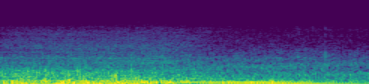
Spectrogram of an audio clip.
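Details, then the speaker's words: Goodman AC outdoor unit: condenser fan runs but compressor doesn't start, low steady electrical hum that stops when it kicks on; failed capacitor, fixed by capacitor change; coils somewhat dirty. "but if y'all heard that humming and then it stopped when it kicked on"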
